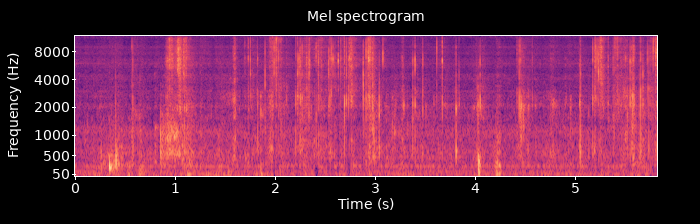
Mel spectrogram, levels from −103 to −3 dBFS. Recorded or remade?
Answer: remade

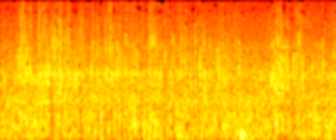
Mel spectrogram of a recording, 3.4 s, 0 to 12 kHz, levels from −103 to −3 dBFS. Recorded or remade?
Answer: recorded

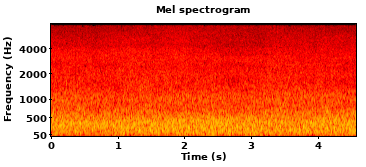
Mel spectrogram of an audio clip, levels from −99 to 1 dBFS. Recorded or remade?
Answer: recorded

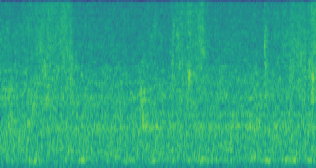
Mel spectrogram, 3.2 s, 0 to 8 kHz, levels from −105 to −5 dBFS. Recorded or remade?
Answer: remade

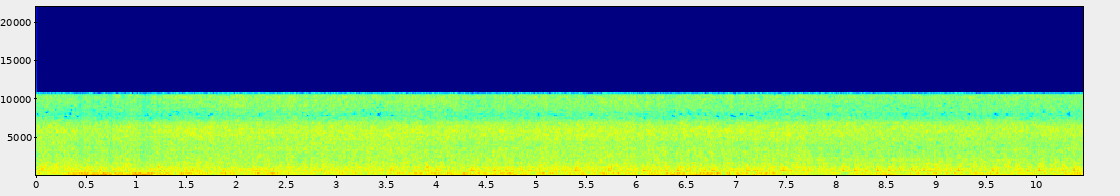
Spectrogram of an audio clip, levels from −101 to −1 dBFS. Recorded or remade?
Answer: recorded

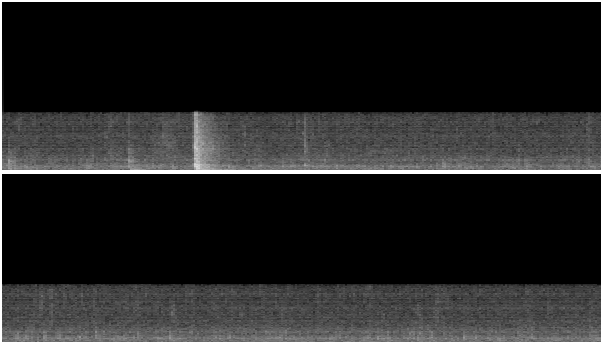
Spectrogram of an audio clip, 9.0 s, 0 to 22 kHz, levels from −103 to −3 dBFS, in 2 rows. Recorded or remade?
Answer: remade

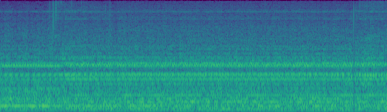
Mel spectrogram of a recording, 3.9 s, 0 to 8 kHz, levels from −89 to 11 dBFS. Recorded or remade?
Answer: recorded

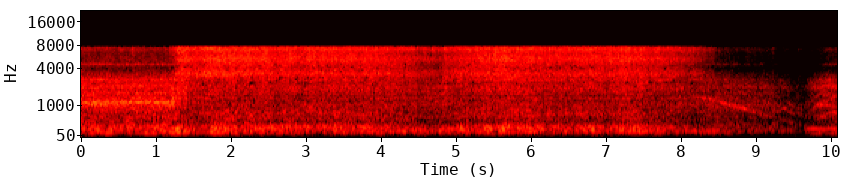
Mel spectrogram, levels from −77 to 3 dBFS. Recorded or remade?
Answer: recorded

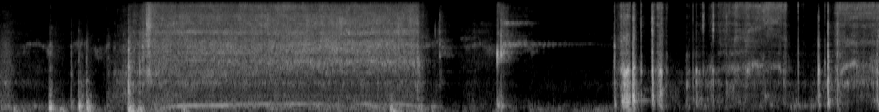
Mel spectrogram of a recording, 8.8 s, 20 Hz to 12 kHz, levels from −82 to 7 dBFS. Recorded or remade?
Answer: remade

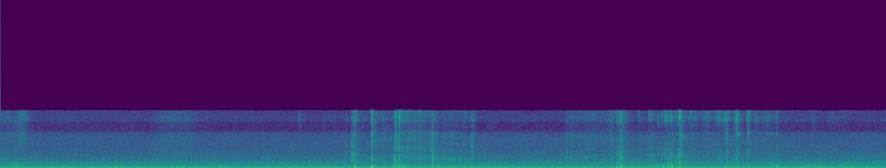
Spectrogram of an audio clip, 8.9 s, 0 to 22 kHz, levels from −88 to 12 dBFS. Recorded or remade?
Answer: remade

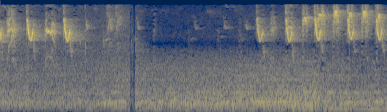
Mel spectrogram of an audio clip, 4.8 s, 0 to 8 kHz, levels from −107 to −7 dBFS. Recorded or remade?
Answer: recorded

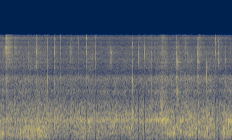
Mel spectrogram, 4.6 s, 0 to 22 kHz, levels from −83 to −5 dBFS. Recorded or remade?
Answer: remade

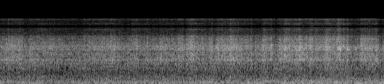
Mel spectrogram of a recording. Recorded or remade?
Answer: recorded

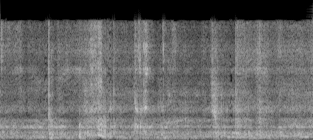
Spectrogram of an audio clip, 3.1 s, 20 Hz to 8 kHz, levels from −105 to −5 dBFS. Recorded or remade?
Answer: remade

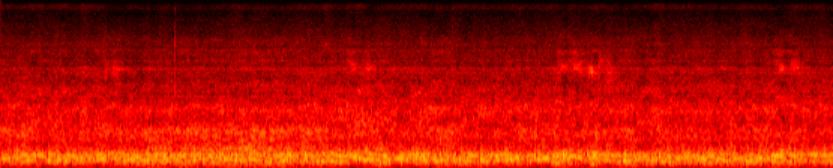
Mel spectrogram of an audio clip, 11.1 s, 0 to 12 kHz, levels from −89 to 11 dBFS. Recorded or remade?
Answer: remade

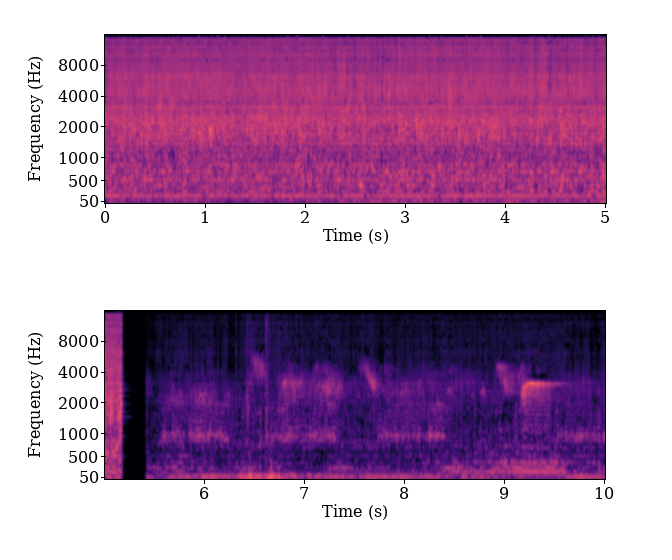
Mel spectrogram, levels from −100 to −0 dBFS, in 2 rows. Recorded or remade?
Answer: remade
